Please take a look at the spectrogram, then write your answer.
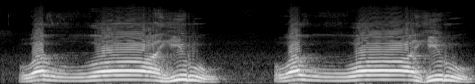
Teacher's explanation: ये ज़ा हुरूफ़ मुस्तालिया है और मुशद्दद है, इसको पढ़ेंगे 2 बार और इसको मोटा भी करेंगे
